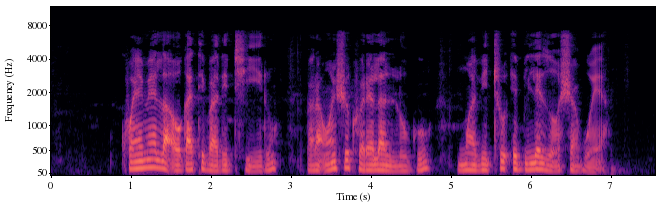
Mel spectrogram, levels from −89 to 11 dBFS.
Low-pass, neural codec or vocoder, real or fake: 7.2 kHz; none; real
